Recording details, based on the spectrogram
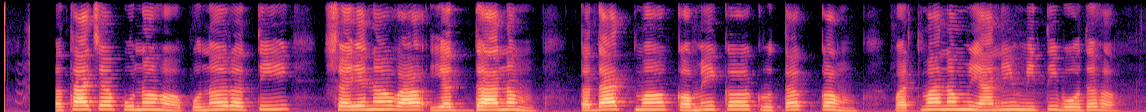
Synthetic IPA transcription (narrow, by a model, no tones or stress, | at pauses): t̪ɐt̪ʰaːt͡ʃɐpunɐɦɐpunɐɾɐt̪i | ʃɐjɐnɐʋajɐd̪ʱːaːnɐm | t̪ɐd̪aːt̪̚mɐkɐmeːkɐkɾut̪ɐkːɐm | ʋɐɾt̪maːnɐmjaːnimit̪iboːd̪ʱɐɦə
